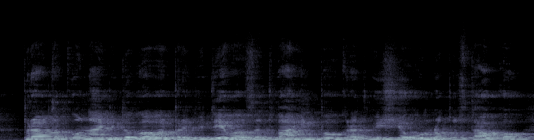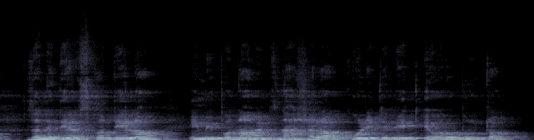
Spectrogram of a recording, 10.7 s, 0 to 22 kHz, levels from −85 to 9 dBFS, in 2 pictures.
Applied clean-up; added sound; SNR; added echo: none; none; none; reverberation time 0.7 s.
